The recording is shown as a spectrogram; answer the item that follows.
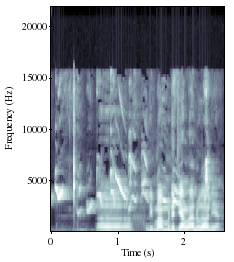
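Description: A seven-month-old white-crowned thrush (anis kembang) sings in rich, loud, close phrases of rolling, warbling notes, broken by a short pause. Someone speaks briefly at the start.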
